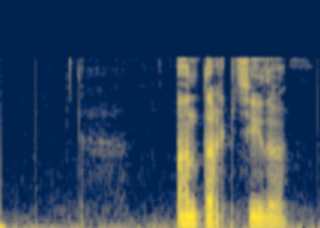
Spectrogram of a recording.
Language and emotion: Russian, neutral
